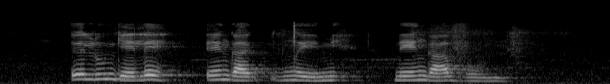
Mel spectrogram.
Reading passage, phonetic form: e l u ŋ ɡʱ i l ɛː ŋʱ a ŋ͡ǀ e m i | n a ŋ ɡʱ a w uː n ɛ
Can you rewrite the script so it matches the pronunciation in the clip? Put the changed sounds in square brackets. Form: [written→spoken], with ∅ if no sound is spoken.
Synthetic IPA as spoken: e l u ŋ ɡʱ [i→ɛ] l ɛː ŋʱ a ŋ͡ǀ e m i | n [a→ɛ] ŋ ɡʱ a [w→v] uː n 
